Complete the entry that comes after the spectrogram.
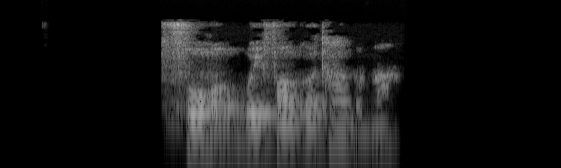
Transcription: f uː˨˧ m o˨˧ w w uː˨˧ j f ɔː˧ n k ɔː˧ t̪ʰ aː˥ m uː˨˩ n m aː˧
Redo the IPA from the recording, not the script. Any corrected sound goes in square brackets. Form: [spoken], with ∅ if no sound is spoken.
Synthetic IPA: f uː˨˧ m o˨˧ w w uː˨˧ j f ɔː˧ [ŋ] k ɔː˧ t̪ʰ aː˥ m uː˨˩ n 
